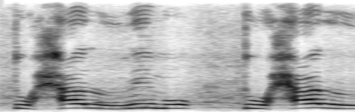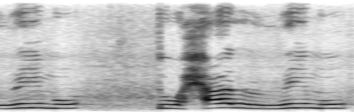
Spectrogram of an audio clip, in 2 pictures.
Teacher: را کے نیچے زیر ہے اس لیے ہم اس کو باریک کر کے پڑھیں گے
